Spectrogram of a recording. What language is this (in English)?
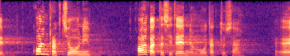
Estonian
